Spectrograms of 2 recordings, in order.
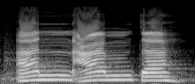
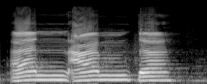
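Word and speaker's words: أنعمت: tidak boleh e ditahan Kemudian pada lafal anamta harus dijelaskan Nun ya dan tidak boleh memantul tidak boleh anamta anamta tidak boleh memantul tapi anamta anamta Kemudian pada lafal amta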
